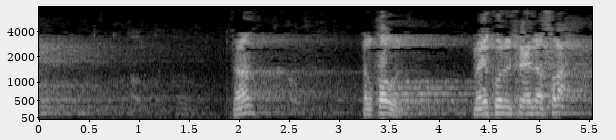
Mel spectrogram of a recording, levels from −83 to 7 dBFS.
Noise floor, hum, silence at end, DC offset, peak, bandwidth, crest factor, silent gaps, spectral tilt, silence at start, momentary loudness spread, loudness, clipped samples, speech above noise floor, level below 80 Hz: -52 dBFS; none; 0 s; under 0.1%; -2 dBFS; 7.4 kHz; 20 dB; none; -4 dB/octave; 0 s; 21 LU; -19 LUFS; under 0.1%; 32 dB; -62 dBFS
